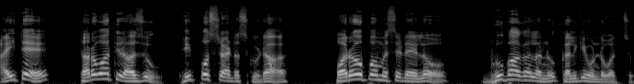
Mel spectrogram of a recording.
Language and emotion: Telugu, neutral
